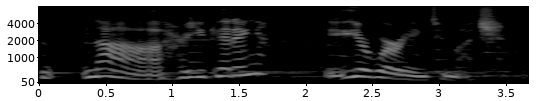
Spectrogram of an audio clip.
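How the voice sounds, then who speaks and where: A woman's voice: fairly high pitch, sing-song, measured pace, pushed and bright, soft background music, heavily acted. A woman playing a tough, streetwise mercenary in a video game, guarded but loyal, speaking in a blunt, informal way. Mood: nervous, evasive.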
